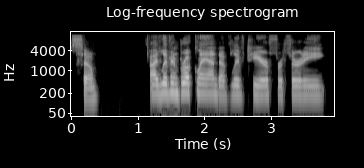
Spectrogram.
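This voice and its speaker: A woman with an ordinary speaking voice, fairly low in pitch, at a moderate pace, in a dry, close sound with no echo against a quiet background. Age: 60s. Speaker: community member. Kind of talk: casual chat.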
